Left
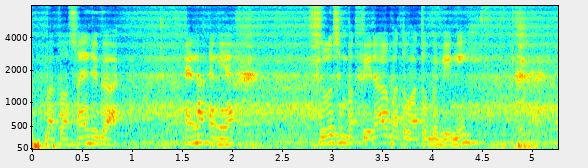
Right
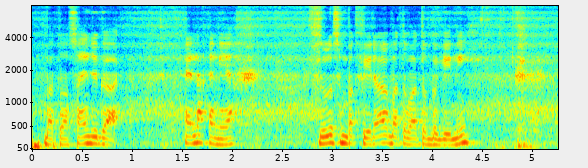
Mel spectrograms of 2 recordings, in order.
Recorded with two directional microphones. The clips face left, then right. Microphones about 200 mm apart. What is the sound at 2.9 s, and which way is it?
Speech, 50° right (ahead or behind).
